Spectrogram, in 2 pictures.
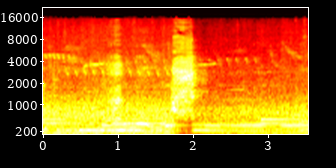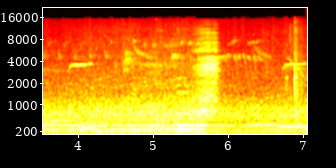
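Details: Macaw calls: two brief, grating squawks roughly four seconds apart, harsh and noisy, set against constant background chatter with thin whistled notes and low hum.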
